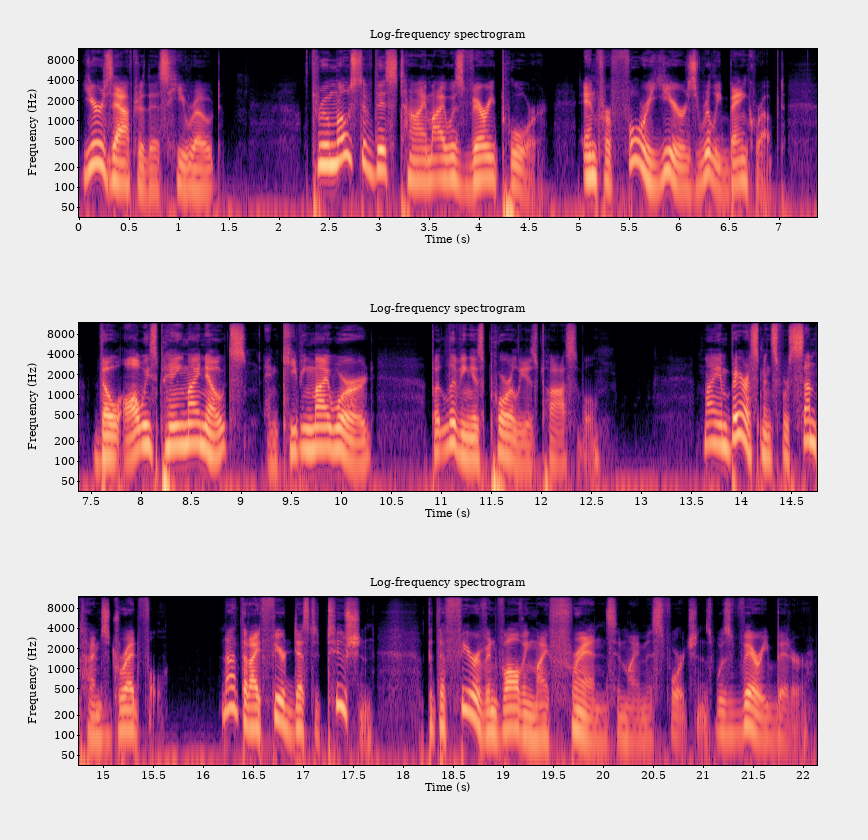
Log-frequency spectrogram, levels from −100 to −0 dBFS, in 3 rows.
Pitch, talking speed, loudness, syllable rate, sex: 125 Hz, 155 wpm, -20 LUFS, 5.0 syllables/s, male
